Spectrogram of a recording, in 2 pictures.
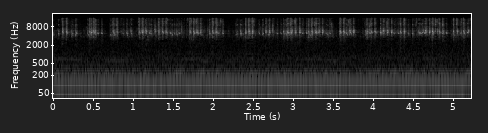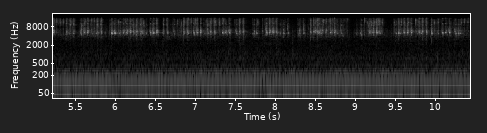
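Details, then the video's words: Crickets kept live, chirping nonstop in quick high trilled pulses broken by short silences, layered into a bright chorus over a faint constant low hum. "Live Crickets 60min "Natural Sound""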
